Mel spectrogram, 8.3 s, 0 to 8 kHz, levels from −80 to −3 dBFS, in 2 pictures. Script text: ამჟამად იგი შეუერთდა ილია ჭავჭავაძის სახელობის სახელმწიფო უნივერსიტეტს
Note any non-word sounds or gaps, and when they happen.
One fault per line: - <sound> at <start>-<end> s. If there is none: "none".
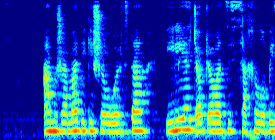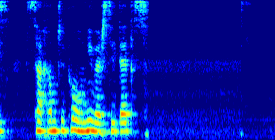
none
